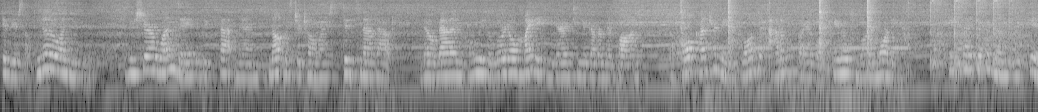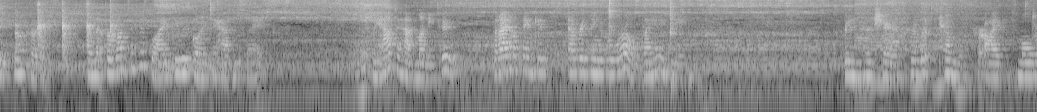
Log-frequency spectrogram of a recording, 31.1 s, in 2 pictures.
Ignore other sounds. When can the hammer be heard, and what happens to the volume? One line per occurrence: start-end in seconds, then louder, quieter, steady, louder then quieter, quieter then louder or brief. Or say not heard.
10.2-17.4 steady.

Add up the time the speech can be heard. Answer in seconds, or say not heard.
27 s.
